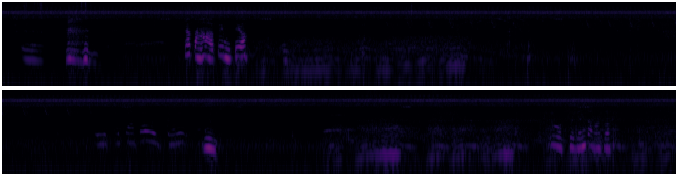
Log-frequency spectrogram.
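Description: A young girl talks and calls out nearby, outdoors.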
